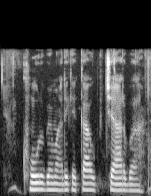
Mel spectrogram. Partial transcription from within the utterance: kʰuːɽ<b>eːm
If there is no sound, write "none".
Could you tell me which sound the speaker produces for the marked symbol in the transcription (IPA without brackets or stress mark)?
b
